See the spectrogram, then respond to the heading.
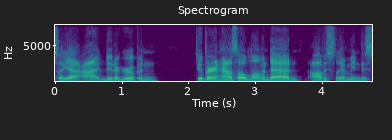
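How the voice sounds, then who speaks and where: A man's medium-pitched voice with an East Tennessee accent at a fairly quick pace, in a very clean recording with a silent background. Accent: east Tennessee Southern. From east Tennessee, Knoxville. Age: 30s. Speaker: fishing content creator. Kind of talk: casual chat.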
